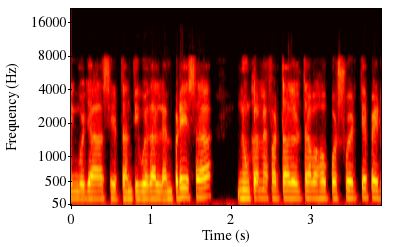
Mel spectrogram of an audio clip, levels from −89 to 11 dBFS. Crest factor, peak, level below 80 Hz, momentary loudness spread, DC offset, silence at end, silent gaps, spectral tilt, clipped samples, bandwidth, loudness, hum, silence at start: 16 dB; -8 dBFS; -56 dBFS; 4 LU; under 0.1%; 0 s; none; -4.5 dB/octave; under 0.1%; 8.4 kHz; -23 LUFS; none; 0 s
